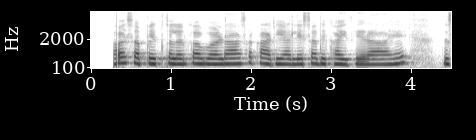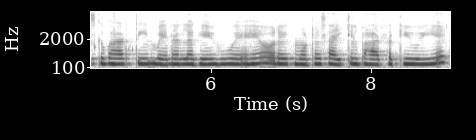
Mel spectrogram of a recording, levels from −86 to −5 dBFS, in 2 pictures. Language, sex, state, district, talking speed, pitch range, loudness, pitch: Hindi, female, Maharashtra, Chandrapur, 175 wpm, 235-250 Hz, -31 LUFS, 240 Hz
